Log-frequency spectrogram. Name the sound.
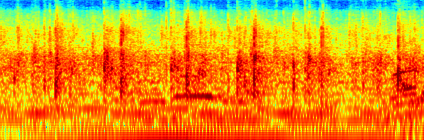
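audience applause in church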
